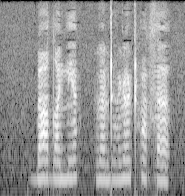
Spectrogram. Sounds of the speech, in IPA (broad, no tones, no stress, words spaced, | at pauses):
ɡ͡bœdˤymʲɐ̃ | ɳãɖʱə̃ɳœ̃ʈʰɔ̃ sɐ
